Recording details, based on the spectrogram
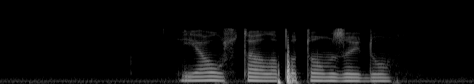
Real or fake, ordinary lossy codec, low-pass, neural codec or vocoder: real; none; 5.4 kHz; none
